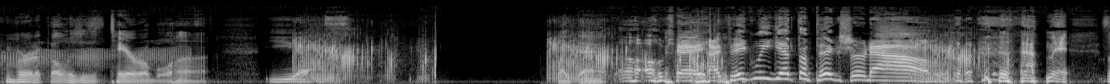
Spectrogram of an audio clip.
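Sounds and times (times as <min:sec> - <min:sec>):
voice imitating a long fart: 0:00.0 - 0:01.9, 0:02.9 - 0:04.4, 0:05.4 - 0:07.4, 0:09.1 - 0:09.9
speech: 0:00.0 - 0:03.6, 0:06.2 - 0:11.0
laughter: 0:06.3 - 0:07.4, 0:09.6 - 0:10.5.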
